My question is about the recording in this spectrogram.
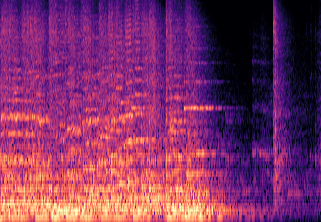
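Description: Small brass band with trumpet and drum playing a tune, with sustained low bass notes underneath; the music stops about four seconds in. A single sharp knock follows near the end.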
